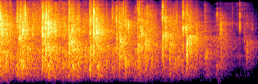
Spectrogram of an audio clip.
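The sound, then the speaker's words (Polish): An audience applauds for Malcolm Forbes, a dense, bright wash of many overlapping claps that holds steady for a couple of seconds and then thins and fades out. No one speaks. “Ja poproszę o brawa dla Malcolma Forbesa, bo to jest bardzo moim zdaniem prawdziwe.”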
